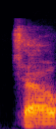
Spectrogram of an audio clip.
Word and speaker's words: Thiaw: That's Maria Chow, and the name is pronounced Chow, but it's spelled Thiaw.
